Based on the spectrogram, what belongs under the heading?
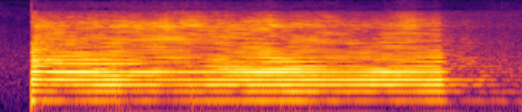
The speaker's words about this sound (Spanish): El barco surca las olas ya cerca de la costa en un día radiante.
